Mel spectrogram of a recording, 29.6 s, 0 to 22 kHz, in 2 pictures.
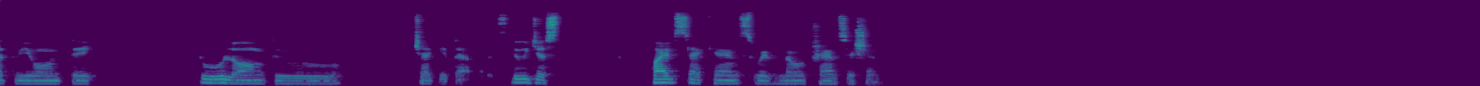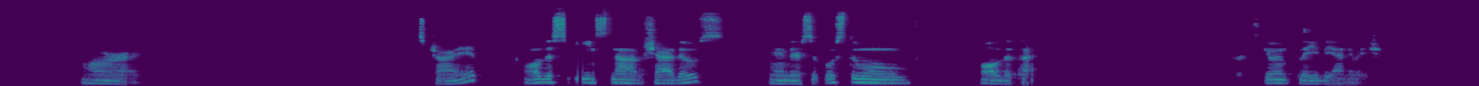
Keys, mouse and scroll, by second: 2.9 click, 4.3 click, 4.6 click, 6.1 5, 7.3 click, 9.1 0, 11.5 click, 13.3 click, 26.3 right click, 27.4 click.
